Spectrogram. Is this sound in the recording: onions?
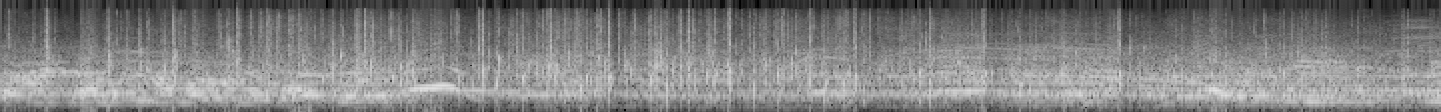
no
